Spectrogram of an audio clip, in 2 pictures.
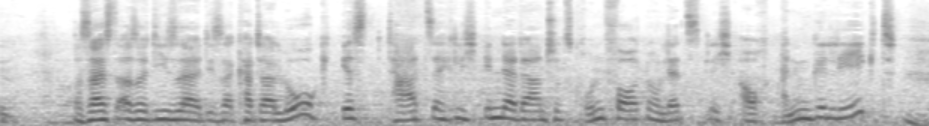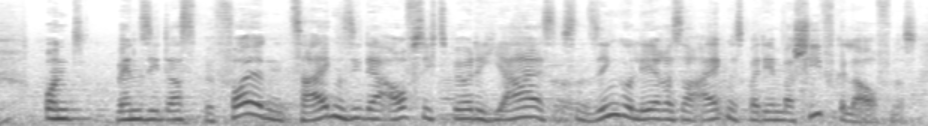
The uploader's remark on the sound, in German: Live von der IDACON 2023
